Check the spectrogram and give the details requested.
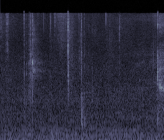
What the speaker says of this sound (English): Now you saw me shuffle, you saw them come out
